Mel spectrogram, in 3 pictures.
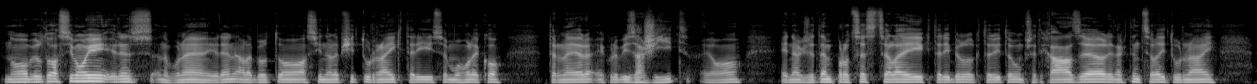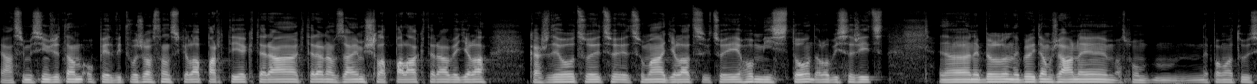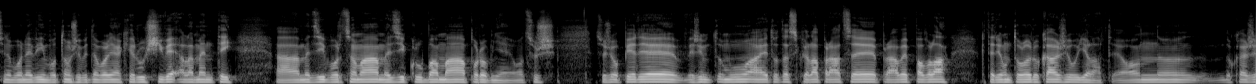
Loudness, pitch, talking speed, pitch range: -21 LUFS, 115 Hz, 185 wpm, 110-115 Hz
